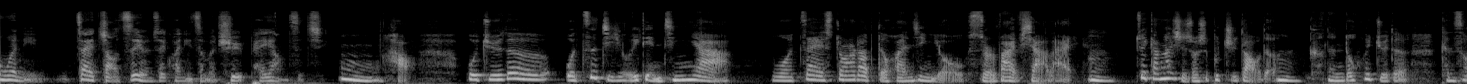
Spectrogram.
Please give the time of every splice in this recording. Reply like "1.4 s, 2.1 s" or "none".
13.1 s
